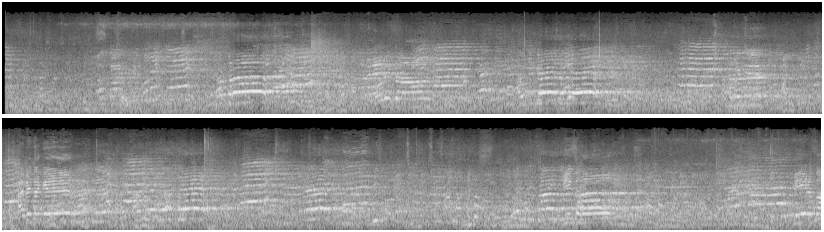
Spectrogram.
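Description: A crowd of young people shouts and cheers in a large echoing hall.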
